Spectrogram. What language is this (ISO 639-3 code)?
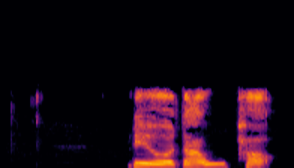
zho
